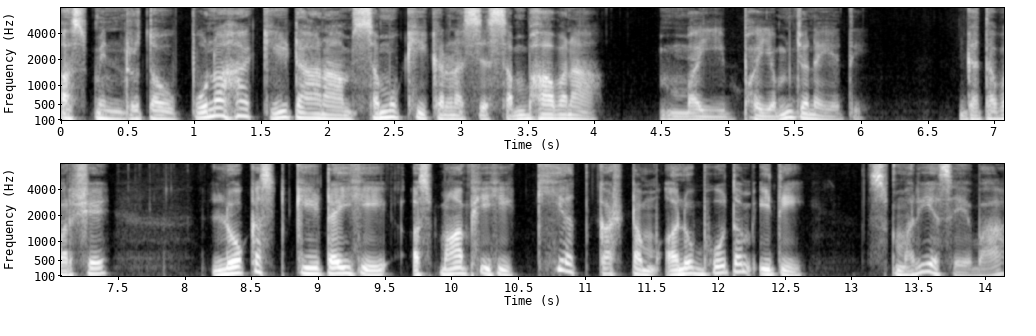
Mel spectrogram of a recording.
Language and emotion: Sanskrit, fearful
